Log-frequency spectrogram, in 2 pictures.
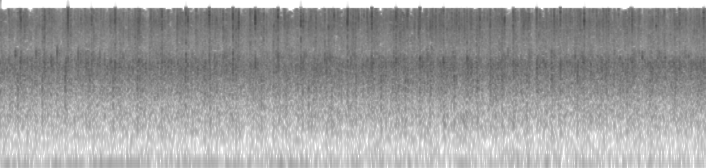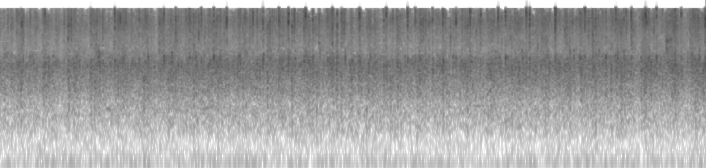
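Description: A large crowd applauds steadily outdoors.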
